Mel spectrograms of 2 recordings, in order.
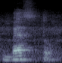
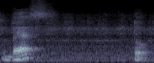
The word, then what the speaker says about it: ব্যস্ত: তাহলে এখানে উচ্চারণটা দেখো, ব্যাস তো। এখানে কিন্তু তুমি এস উচ্চারণ করেছো, যেহেতু এটা তয়ের সাথে যুক্ত আছে এই জন্য কিন্তু ব্যস্ত এটা উচ্চারণ।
